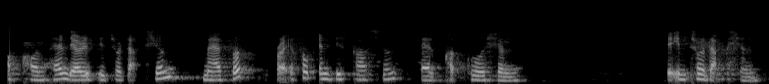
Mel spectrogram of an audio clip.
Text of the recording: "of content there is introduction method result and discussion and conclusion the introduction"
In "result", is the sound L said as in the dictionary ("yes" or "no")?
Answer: no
